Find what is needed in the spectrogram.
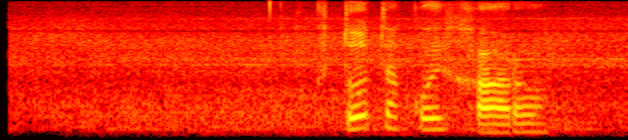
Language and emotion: Russian, neutral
